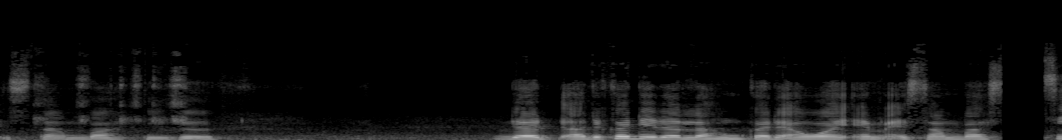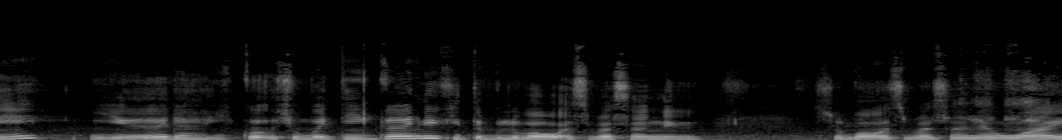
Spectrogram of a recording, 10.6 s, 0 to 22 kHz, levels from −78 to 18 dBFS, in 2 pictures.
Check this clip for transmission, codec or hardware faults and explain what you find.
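Two playback faults appear, one straight after the other.

At 5.01 s a playback stall begins: the player likely ran out of buffered data or had its output thread blocked, so nothing reached the output. The sound cuts off mid-flow and stays silent for about 0.22 s, until 5.22 s.

From 5.22 s to 7.41 s comes catch-up at higher speed: to recover the lost time, the player resamples its backlog and runs it at 1.1 times normal rate. The sound is audibly quicker and sits roughly a semitone and a half sharp, then drops back to normal pitch and pace.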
